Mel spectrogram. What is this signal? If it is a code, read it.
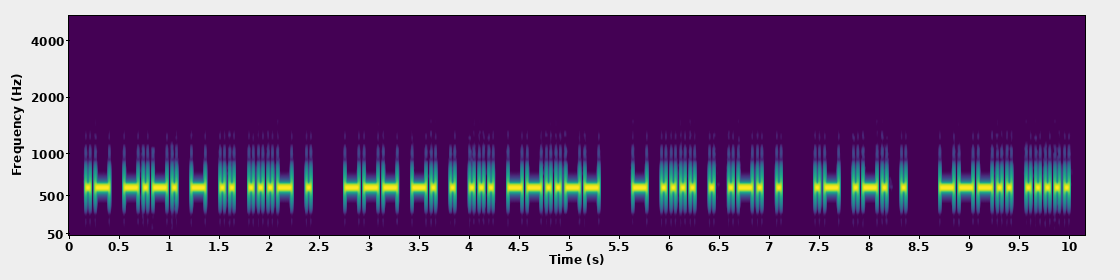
Morse code, heard as a keyed tone, about 25 wpm, 600 Hz. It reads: ACTIVE ONES, THERE ARE 85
